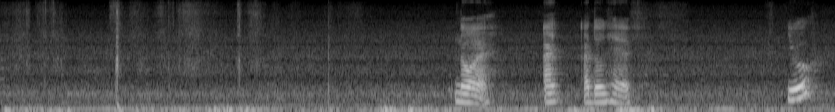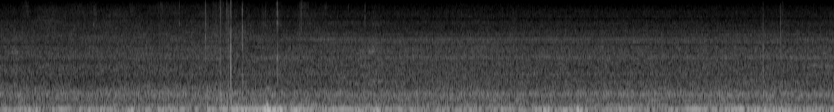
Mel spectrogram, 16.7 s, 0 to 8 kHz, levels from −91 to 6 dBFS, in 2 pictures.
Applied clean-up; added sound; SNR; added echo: none; none; none; none.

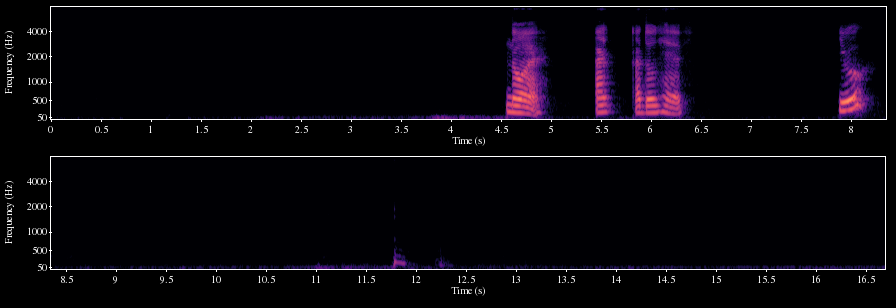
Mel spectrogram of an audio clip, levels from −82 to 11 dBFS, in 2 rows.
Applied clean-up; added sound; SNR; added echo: neural mask model DeepFilterNet 3.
